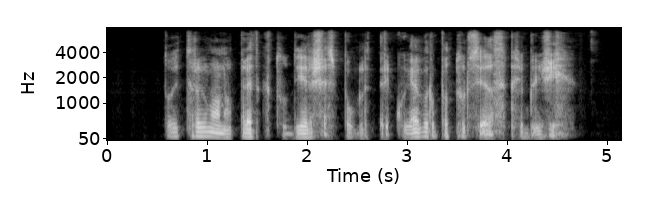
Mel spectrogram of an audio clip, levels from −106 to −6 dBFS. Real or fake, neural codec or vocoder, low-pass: fake; codec, 16 kHz, 4 kbps, FreqCodec, larger model; 7.2 kHz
